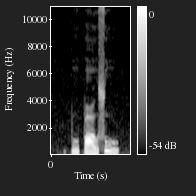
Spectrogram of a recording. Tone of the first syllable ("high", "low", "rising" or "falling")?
rising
